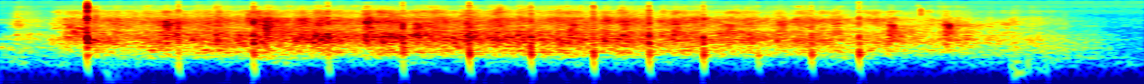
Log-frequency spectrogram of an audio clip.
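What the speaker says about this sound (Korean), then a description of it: "다시 영광의 박수" A church congregation at a Christmas Sunday service claps in a lively, steady rhythm, the crisp beats rising quickly and then slowly thinning out near the end.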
